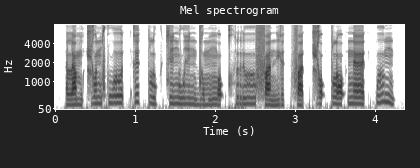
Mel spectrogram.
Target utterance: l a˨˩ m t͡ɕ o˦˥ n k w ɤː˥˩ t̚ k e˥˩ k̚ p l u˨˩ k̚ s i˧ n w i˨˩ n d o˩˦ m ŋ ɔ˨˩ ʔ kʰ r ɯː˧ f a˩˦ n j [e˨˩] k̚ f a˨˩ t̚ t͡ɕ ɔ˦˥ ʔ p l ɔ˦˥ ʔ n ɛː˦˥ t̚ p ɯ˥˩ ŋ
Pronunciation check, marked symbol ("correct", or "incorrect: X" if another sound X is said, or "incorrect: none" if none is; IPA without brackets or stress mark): correct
